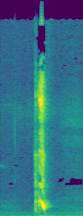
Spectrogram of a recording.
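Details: Hiccup: a single short, sharp, squeaky gulp against a quiet room.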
